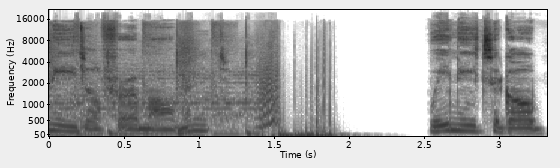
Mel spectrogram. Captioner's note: record scratches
